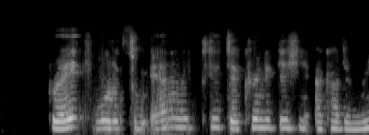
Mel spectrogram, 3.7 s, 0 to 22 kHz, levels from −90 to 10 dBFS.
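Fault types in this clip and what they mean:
call bitrate drop: from 0.79 s, coarser coding leaves speech rough and muffled; the spectrogram's edge drops to 8 kHz, pointing to roughly 8 kbps.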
